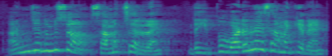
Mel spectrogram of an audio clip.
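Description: A high, bright-toned woman's voice carries the warmth of a grieving elder sister from a. She speaks tenderly and pleadingly, her voice set in an echoey room. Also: big pitch swings, normal speed. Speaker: actress in a family drama. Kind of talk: emotional village drama dialogue.

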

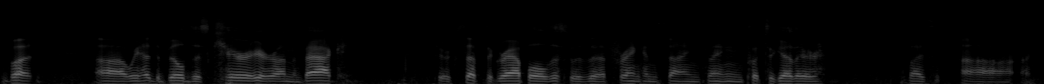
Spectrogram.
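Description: Slow, even-toned man giving a tour. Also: mid-range voice, smooth. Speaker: sawmill owner giving a tour. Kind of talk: casual walk-through tour narration. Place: outdoors around a sawmill yard, later inside a large former riding arena.

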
